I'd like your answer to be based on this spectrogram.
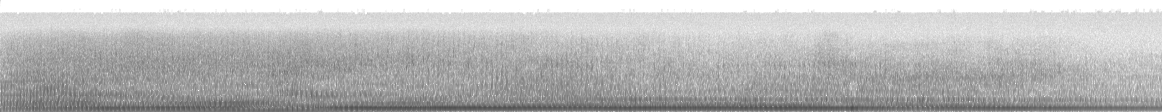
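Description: A light aeroplane drones past with a steady propeller engine hum holding a clear low pitch, swelling slightly louder midway and then slowly easing, with no voices.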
